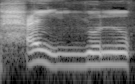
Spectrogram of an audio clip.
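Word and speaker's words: الحي: আল হাইুল কাইম। এখানে মারাত্মক লেভেলের দুটি ভুল করে থাকে। একটি হচ্ছে হাইয়ুল বলে। ছোট হাইনে উচ্চারণ করে।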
